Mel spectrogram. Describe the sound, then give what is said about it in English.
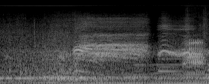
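Crows cawing from a roost in a tree above a dark, snowy courtyard: two drawn-out, hoarse caws, fairly faint over a steady low rumble. “A roost of crows flaps away from the branches above her head.”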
